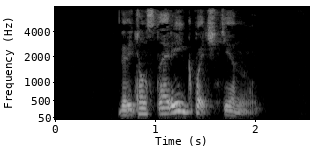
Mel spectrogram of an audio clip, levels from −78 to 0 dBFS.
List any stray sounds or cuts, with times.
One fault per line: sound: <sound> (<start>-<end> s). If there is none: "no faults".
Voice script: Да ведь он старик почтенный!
no faults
